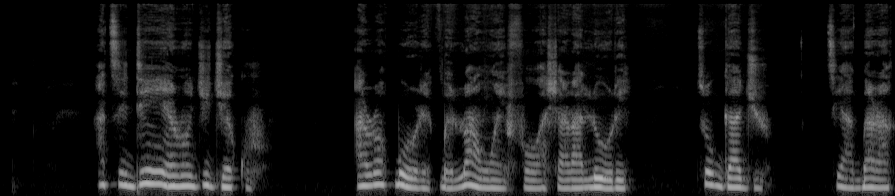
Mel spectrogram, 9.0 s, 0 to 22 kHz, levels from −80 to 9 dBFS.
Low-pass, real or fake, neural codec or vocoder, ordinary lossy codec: none; fake; vocoder, 48 kHz, 128 mel bands, Vocos; none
